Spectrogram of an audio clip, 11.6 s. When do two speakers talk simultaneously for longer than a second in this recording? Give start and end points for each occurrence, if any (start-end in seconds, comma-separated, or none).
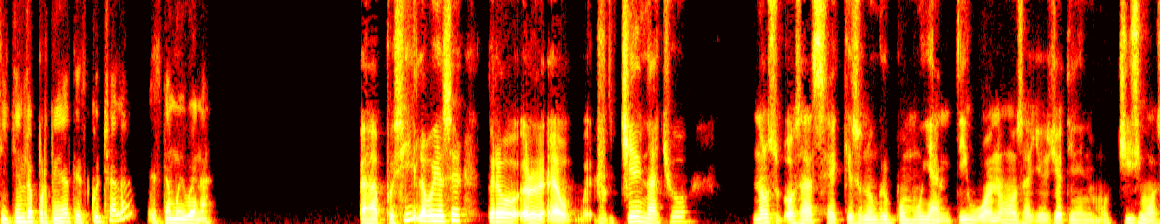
none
